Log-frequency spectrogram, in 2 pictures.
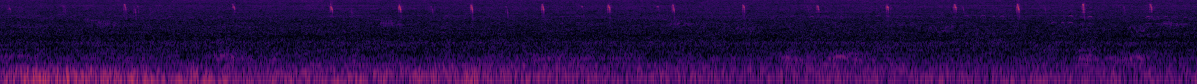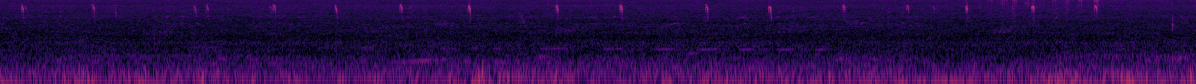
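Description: Wind rumbling on the microphone over open grassland, with a faint high ticking call repeating about one and a half times a second.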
